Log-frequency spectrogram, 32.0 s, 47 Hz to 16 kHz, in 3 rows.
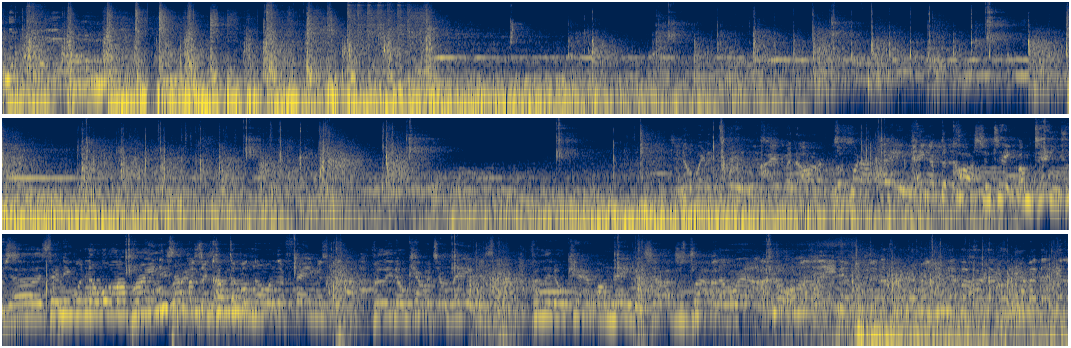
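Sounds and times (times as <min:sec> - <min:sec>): recorded music track: 0:00.0 - 0:32.0
tap shoes on platforms: 0:24.6 - 0:24.9, 0:25.8 - 0:26.5, 0:27.6 - 0:28.0.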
